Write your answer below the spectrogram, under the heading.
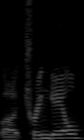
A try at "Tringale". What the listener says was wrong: close. Close. You pronounce the E, so Tringale.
